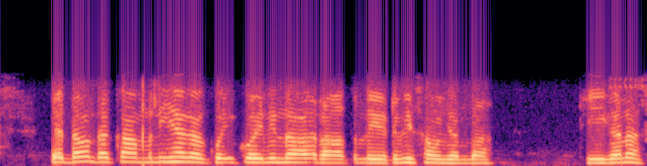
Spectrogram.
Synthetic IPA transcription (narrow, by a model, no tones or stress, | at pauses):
eːd̪ãːõːnd̪aːkəmnĩːɦɛːɡaːkoːiːkoːiːnĩːnaːɾaːt̪leːʈʋiːsãʊ̃d͡ʒãːnd̪aː | ʈʰiːkɦɛːnaː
